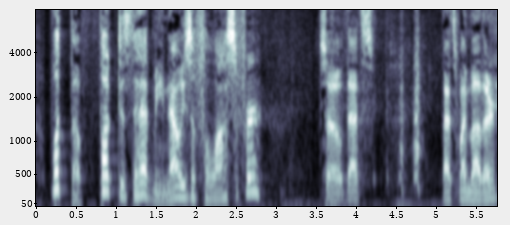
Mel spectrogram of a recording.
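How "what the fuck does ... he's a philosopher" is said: disbelieving, bewildered, baffled outburst with swooping pitch. Retelling a parent's reaction to a movie line: imitating the speaker's mom, baffled. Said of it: "my mom twisted her face and goes".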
